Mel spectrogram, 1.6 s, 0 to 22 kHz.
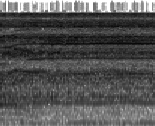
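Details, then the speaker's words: Eachine E520S quadcopter spinning up with a loud, steady high-pitched screech over the motor buzz from one or more motors. The quad fails to take off or hold altitude. "as you can see it's just you hear the squeal the screeching noise just couldn't cut it and this is the problem that this quadcopter has"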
